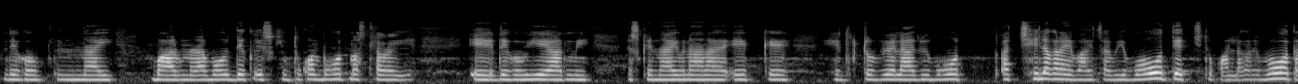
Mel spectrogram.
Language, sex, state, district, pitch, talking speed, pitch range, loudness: Hindi, male, Uttar Pradesh, Hamirpur, 220 Hz, 195 wpm, 215-230 Hz, -18 LUFS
